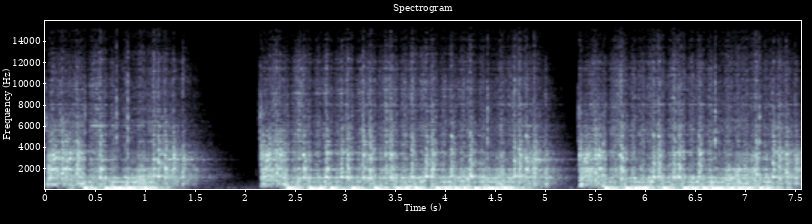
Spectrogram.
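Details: 1980 Kawasaki KZ750 with a fuel line leaking at its connection: on three tries it catches and revs about two seconds, then dies as cranking stops. Owner suspects the ignition cuts when the starter button is released; unconfirmed.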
